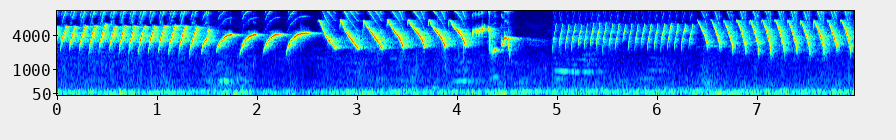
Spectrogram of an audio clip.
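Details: Fast rolling canary song for teaching young canaries: dense trill, descending chirps, upswept notes, a short break, then steady buzzy roll and sweeping trill.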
